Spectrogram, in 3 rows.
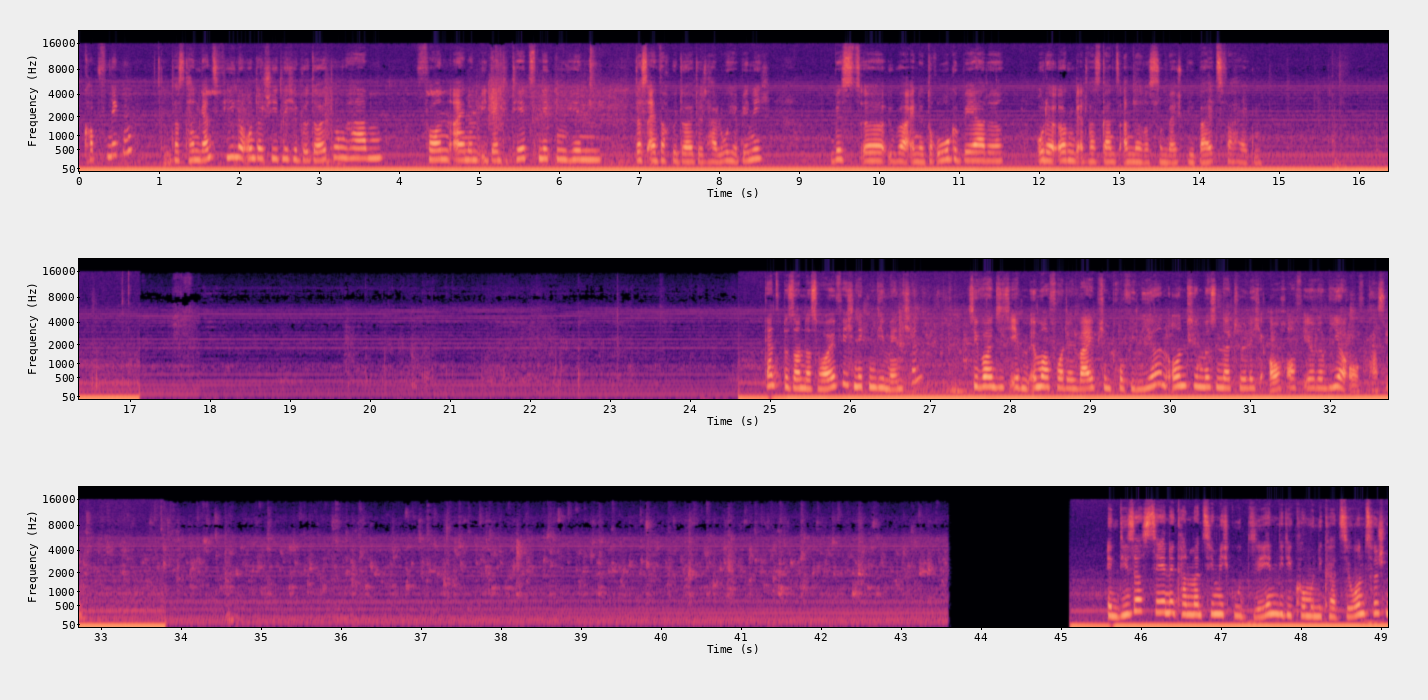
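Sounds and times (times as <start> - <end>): faint mains hum: 0.0 - 43.6, 45.2 - 49.0
low hum: 24.6 - 33.8
water trickling and dripping: 28.5 - 43.6.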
